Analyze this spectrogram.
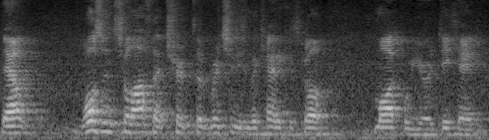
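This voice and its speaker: In an Australian accent, a man with a fairly high, somewhat breathy voice talks at a very fast pace with ordinary pitch variation, and audible room echo surrounds him. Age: 60s. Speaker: small business owner presenting to a club. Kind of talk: club presentation. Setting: club meeting with audience. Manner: casual, repetitive with false starts.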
